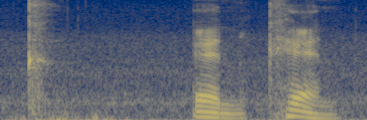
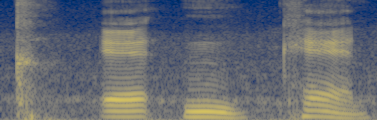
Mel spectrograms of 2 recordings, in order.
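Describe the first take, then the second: First: The last two sounds are blended into one. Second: All three sounds are said separately. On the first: "শেষের দুটি word কিন্তু আমরা একসাথে উচ্চারণ করেছি" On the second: "তিনটি বানান করে পড়াবো"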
